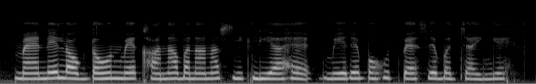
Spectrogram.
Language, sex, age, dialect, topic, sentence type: Hindi, female, 51-55, Hindustani Malvi Khadi Boli, banking, statement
